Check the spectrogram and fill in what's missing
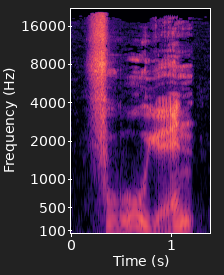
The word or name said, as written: fu2wu4yuan2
